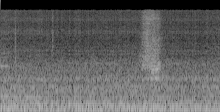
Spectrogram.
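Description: Steady low road and engine rumble heard inside a car's cabin while it drives at highway speed. A brief hiss comes about one and a half seconds in.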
